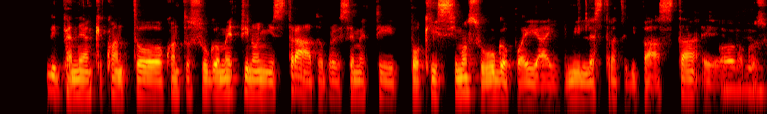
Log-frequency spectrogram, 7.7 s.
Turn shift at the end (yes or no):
yes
